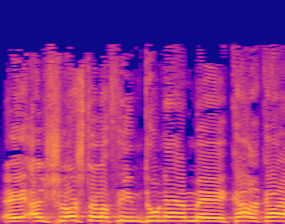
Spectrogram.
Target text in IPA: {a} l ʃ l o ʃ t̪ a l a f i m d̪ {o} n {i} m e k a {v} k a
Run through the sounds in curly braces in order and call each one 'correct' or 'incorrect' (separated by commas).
correct, incorrect, incorrect, incorrect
